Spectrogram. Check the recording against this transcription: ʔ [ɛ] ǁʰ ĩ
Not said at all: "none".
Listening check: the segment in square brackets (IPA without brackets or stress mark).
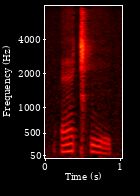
ɛ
